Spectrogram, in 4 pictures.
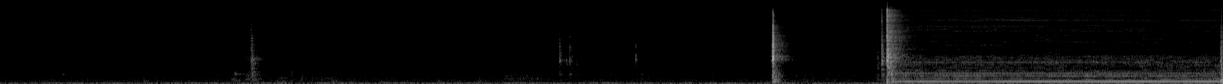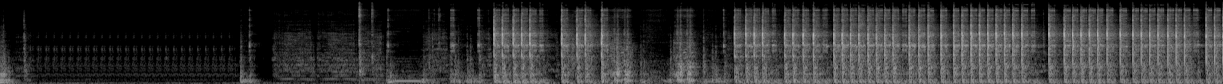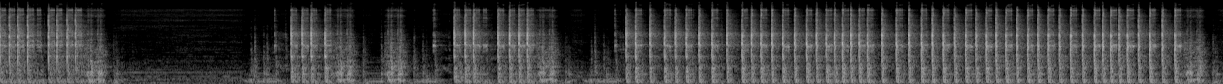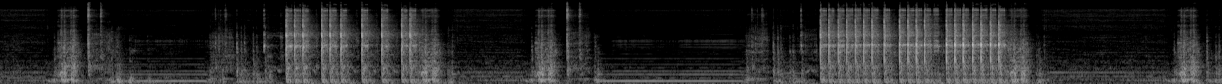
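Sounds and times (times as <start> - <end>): typewriter humming and whirring: 14.6 - 48.9
typewriter click: 15.8 - 25.6, 27.0 - 36.6, 38.9 - 41.2, 44.2 - 47.1
typewriter key strikes: 16.8 - 25.5, 27.2 - 28.0, 28.8 - 30.0, 30.6 - 36.6, 39.4 - 41.0, 44.8 - 46.9.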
